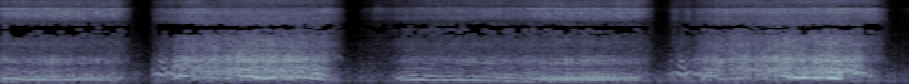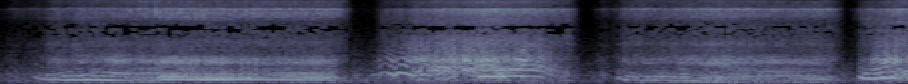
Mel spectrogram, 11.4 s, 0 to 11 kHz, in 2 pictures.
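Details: A person snoring during sleep, in a recording dated 2013-04-29.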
